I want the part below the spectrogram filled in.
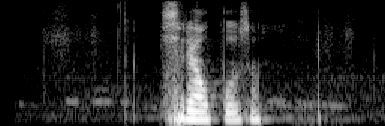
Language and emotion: Russian, neutral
